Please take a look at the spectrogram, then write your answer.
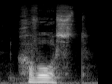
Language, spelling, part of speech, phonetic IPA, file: Belarusian, хвост, noun, [xvost], Be-хвост.ogg
- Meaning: tail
